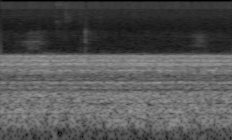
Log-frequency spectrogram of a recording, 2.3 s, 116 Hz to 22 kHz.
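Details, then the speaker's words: Heavy hailstorm in Tangambalanga, North East Victoria: loud steady hiss and crackle swamps the HF receiver, noise floor goes ballistic (S6 on untuned 20 m antenna); owner suspects rain arcing on dirty transformer insulators nearby, clearing within minutes as rain passes. "This only happens every now and again, where all of a sudden it gets as dark outside, and this noise floor just goes ballistic."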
